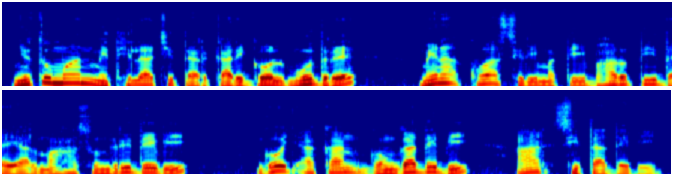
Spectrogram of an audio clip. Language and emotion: Santali, neutral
